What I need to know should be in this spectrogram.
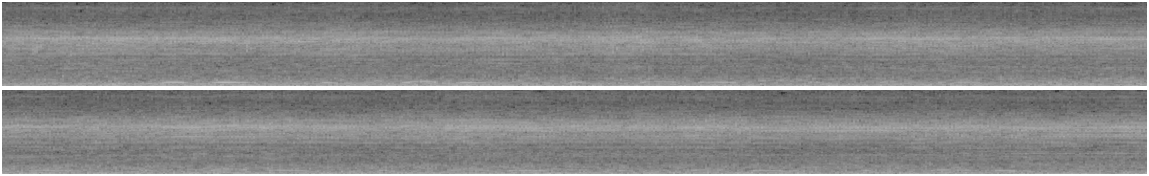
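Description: A train's wheels squeal on the rails.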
